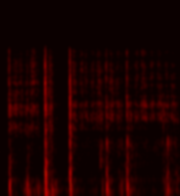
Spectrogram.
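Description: Pen stylus writing by hand on a tablet: faint, irregular taps and scratches as the words are written, with two sharper taps about half a second and a second in.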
